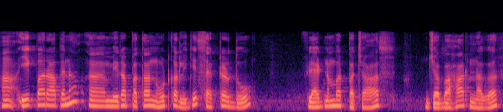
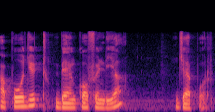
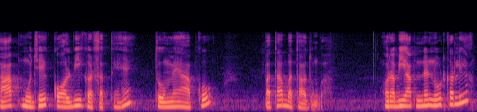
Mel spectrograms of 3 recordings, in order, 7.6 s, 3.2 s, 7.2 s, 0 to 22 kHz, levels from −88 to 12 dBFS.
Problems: constant background noise, echo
